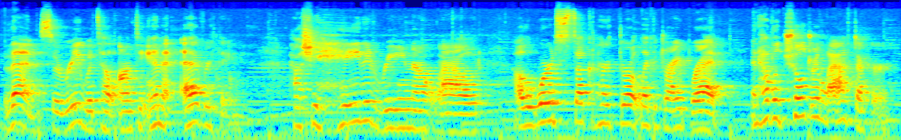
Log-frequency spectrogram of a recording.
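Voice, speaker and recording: A young woman reading a children's picture book aloud as a storyteller, with deliberate, expressive phrasing in a small room. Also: medium pitch. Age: young adult. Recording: roomy echo, faint music underneath.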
